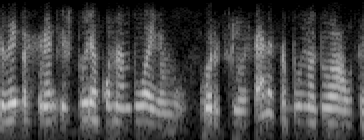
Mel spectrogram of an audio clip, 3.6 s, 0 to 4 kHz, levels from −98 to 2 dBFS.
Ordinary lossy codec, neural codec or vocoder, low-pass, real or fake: Opus, 32 kbps; codec, 44.1 kHz, 2.6 kbps, DAC; 3.6 kHz; fake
